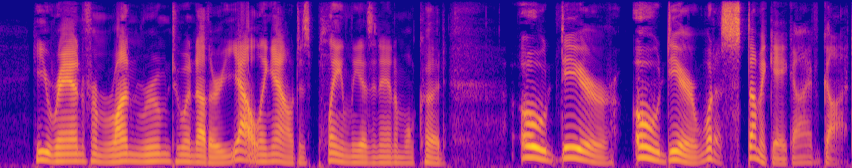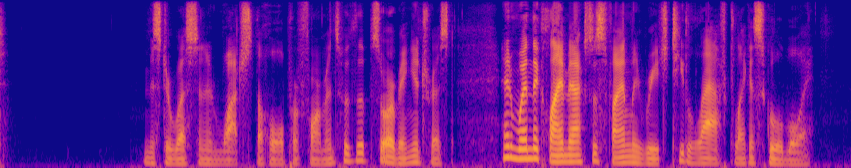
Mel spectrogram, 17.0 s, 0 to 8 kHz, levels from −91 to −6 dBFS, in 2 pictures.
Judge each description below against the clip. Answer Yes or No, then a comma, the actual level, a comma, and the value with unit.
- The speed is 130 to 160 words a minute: No, average, 180 wpm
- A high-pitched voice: No, low, 110 Hz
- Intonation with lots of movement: Yes, wide, 5.7 semitones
